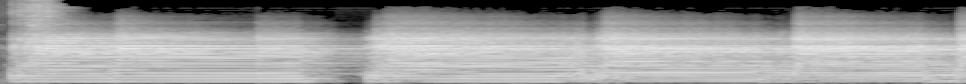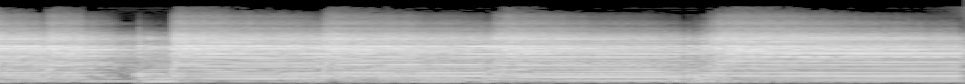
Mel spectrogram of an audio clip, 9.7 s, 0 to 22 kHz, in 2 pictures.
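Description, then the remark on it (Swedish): A loud electric guitar played through an overdrive pedal used as a clean boost, gain off and volume turned up to 11, gives a slightly driven tone, strumming sustained chords, ringing harmonics stacked thick, with brief gaps between chord changes and no talking. “när jag hade min klon, då använde jag ju den som ett liksom boost, clean boost.”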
